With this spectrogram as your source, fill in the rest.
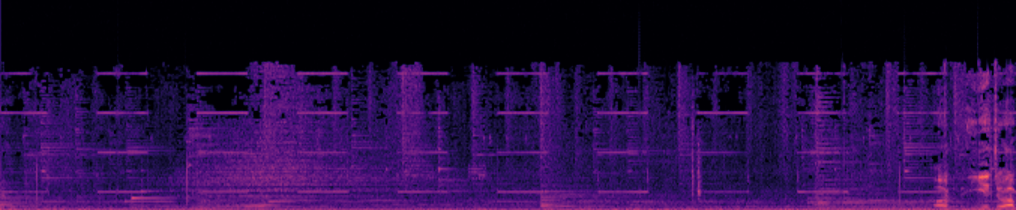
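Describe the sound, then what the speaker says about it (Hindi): A car engine hums steadily at cruising speed with road rumble throughout, while a person talks over it and a few faint beeps sound. "इस तरीके से आपकी गाड़ी चल रही है।"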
